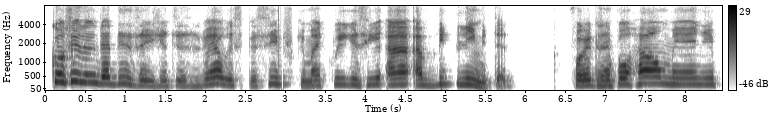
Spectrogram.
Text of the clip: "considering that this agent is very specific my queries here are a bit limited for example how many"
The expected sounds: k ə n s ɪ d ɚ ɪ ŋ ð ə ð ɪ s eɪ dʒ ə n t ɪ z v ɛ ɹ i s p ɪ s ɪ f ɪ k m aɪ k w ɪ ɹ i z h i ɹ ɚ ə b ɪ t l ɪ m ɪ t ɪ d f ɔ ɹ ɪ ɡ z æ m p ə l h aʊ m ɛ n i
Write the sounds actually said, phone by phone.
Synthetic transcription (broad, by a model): k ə n s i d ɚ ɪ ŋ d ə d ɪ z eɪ ʒ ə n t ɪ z v ɛ ɹ i s p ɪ s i f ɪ k m aɪ k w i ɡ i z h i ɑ ə b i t l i m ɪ t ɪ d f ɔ ɹ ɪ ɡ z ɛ m p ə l h aʊ m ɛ n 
